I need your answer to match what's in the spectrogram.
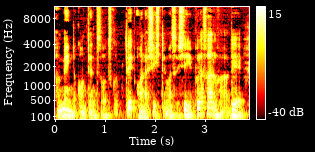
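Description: A man's voice: fairly low pitch, expressive, fast, mellow. A man speaking as a business consultant on a podcast, explaining things in a casual, conversational way.

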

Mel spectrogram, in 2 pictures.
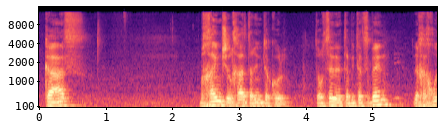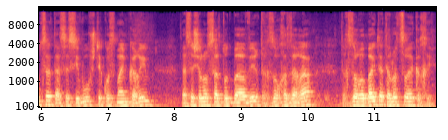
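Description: A middle-aged man preaching to a live audience as a rabbi, lively and playful, acting out the people in his stories. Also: medium pitch, long pauses. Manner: lively, playful, acts out quoted people, shifts between loud and hushed.

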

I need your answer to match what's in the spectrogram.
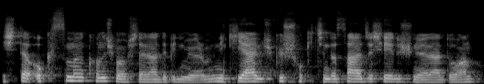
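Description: Guy on a true crime podcast, talks super fast, gets animated and laughs a lot. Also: medium pitch. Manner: animated storytelling, laughs often. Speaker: podcast co-host telling a true crime story.

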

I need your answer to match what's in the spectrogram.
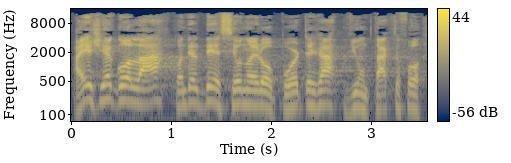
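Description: A man telling country jokes, laughing often and quick with replies. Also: fairly high pitch, pushed and bright, long reverb tail. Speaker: joke teller, host. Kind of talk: rural joke telling duo.

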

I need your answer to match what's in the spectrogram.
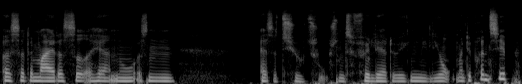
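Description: Gravelly-voiced young woman podcast host. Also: deep voice, flat delivery, dark tone, no room sound, clean studio sound. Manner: frank, sarcastic, swears often. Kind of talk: casual chat.

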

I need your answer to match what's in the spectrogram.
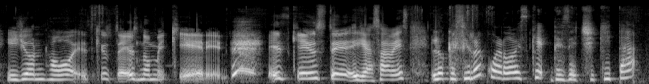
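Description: A young woman speaks in a slightly high voice. She is an actress who is a guest in a casual interview. She tells stories with animated energy, laughs often and acts out the quoted lines. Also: unhurried.

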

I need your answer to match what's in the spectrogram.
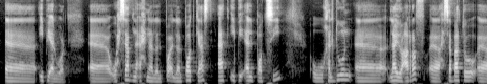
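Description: Male sports podcast host with a Levantine Arabic accent, casual and chatty, rattling along at high speed. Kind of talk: casual football podcast chat.

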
